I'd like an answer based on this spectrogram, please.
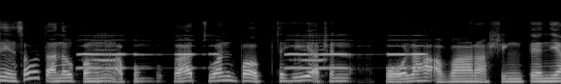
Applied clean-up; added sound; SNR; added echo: neural mask model RNNoise.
